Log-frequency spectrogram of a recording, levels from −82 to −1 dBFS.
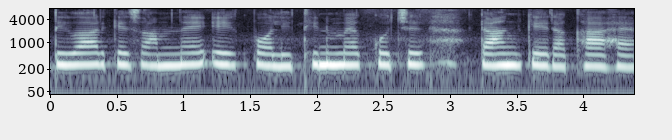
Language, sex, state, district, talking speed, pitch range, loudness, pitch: Hindi, female, Jharkhand, Deoghar, 150 wpm, 250-265 Hz, -12 LUFS, 260 Hz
